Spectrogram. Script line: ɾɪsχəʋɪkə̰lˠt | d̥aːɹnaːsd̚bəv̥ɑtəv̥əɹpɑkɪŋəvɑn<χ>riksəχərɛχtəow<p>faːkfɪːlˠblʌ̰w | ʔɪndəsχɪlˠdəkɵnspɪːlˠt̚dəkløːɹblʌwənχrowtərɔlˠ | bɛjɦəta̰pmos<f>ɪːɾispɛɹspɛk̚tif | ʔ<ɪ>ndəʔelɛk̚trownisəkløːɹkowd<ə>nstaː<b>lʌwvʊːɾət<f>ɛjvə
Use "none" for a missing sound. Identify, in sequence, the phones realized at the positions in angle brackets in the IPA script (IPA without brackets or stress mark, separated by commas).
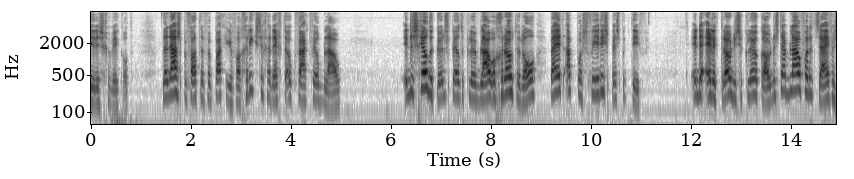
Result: χ, k, f, ɪ, ə, b, s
